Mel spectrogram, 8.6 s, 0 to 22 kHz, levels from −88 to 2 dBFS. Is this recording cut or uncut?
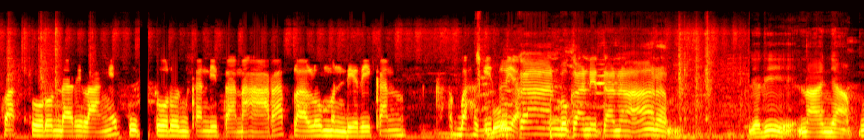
cut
